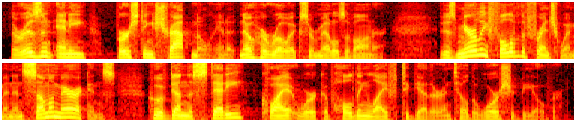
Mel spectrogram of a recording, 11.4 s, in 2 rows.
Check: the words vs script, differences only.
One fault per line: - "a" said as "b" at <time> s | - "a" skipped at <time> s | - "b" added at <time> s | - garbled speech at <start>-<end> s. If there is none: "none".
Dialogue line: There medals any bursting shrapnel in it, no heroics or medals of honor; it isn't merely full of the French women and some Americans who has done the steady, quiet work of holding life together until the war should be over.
- "medals" said as "isn't" at 0.2 s
- "isn't" said as "is" at 4.4 s
- "has" said as "have" at 7.3 s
